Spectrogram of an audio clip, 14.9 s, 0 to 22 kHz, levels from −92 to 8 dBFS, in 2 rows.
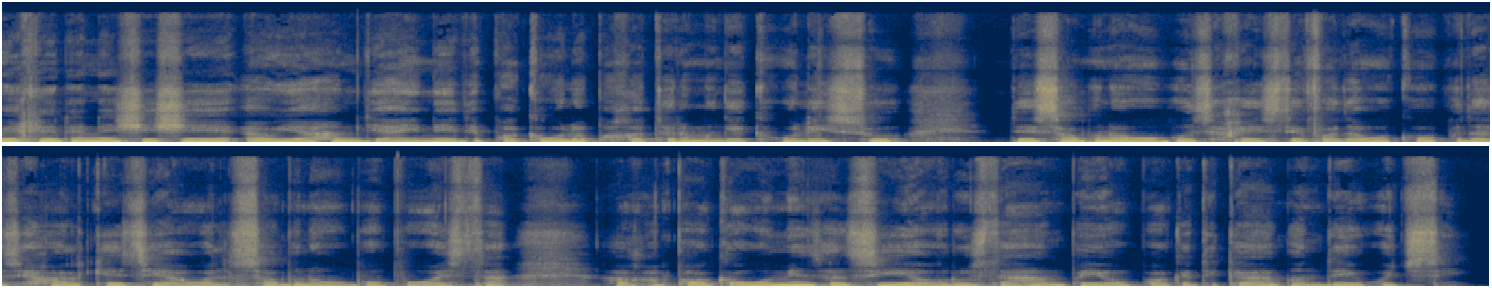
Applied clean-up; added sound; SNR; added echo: none; none; none; none.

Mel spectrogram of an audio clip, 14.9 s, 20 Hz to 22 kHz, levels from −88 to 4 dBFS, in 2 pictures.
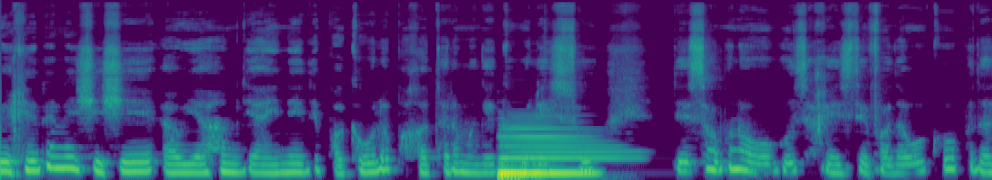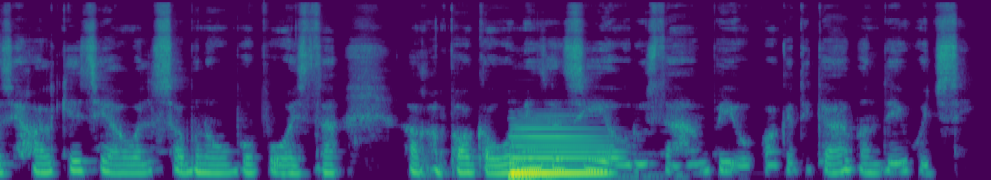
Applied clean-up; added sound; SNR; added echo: classical method Wiener filter.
